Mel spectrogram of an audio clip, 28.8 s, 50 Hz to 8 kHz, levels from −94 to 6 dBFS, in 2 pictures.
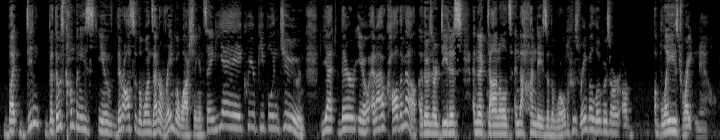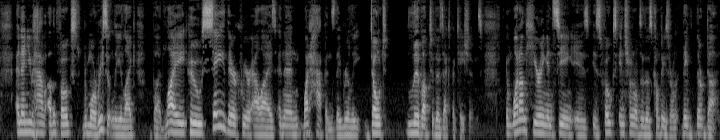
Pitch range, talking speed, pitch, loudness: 130-175 Hz, 200 wpm, 150 Hz, -30 LUFS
